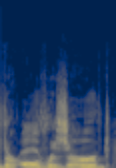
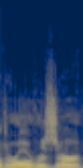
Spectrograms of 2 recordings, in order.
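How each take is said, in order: First: "They're all reserved?" drawn out slowly, rising at the end; disbelieving echo question. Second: Said in the usual way. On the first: Retold or imitated. Echoes clerk's words in disbelief.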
